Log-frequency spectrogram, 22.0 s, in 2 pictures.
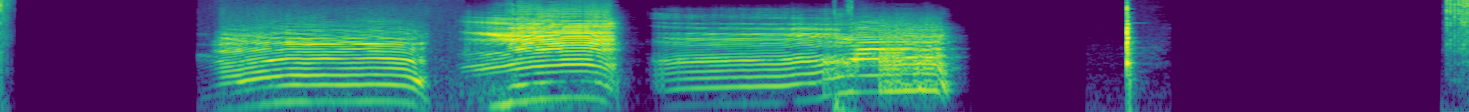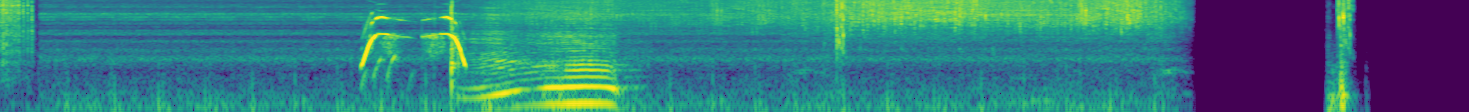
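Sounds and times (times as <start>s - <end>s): cattle mooing: 1.5s - 7.2s, 14.3s - 15.9s.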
